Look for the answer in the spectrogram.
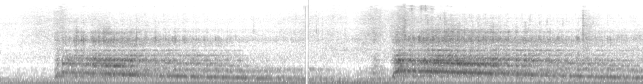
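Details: Hand-spun worn bearing removed from a Mercedes B-Class Electric Drive (Tesla-built) motor, replaced, gives a hollow rumbling roar dropping in pitch as it coasts down; wear on one side.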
